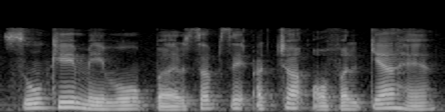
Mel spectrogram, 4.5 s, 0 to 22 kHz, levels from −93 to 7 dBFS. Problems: constant background noise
